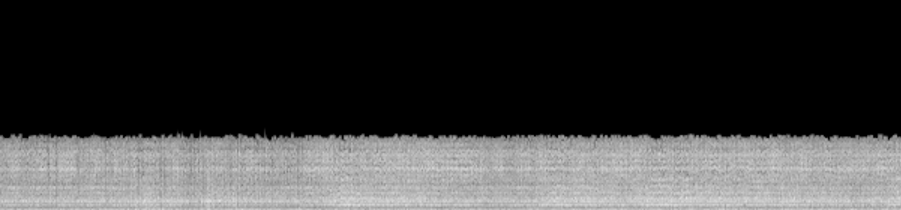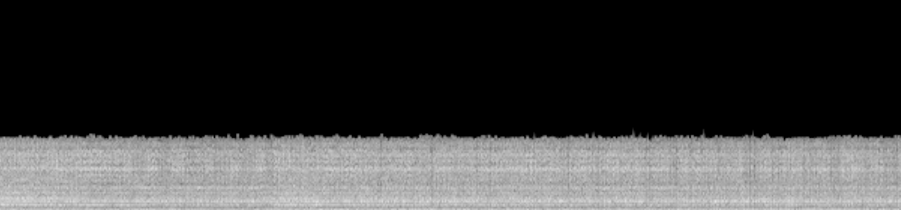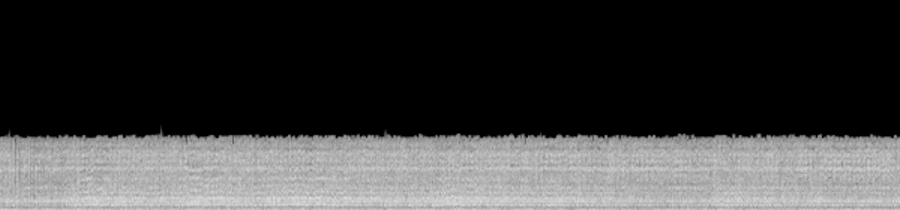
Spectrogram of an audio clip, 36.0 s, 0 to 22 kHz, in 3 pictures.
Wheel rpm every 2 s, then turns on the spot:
160, 160, 170, 160, 160, 160, 160, 160, 160, 160, 160, 160, 160, 160, 170, 160, 160, 160.
none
